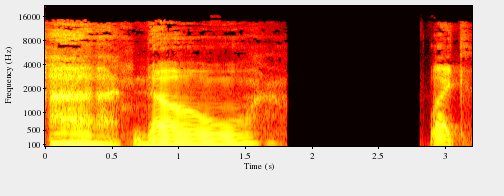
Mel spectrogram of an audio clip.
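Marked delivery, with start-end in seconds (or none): 0.0-1.6 mock dejected child voice. Retelling how they sounded a moment ago: imitating a dejected child. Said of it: "dejected child levels".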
